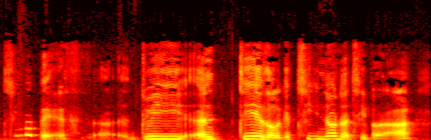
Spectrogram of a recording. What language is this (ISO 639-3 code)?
cym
